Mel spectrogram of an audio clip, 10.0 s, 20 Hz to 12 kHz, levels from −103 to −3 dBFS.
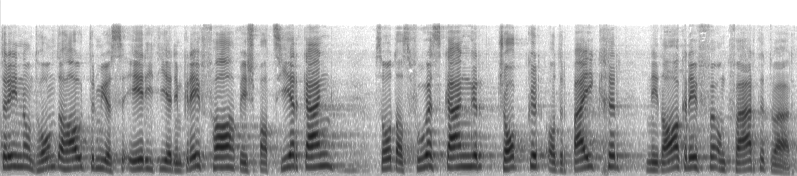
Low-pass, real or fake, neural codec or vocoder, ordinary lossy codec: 7.2 kHz; real; none; none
